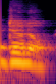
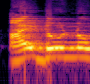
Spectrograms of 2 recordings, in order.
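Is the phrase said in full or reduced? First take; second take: reduced; full. First: The words are squeezed into a short form. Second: Each word is said fully and separately. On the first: "आप उसके क्या बोलेंगे" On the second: "जैसे आई डोंट नो बोलते थे"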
